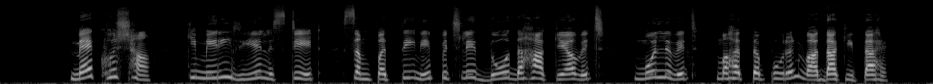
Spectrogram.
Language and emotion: Punjabi, happy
